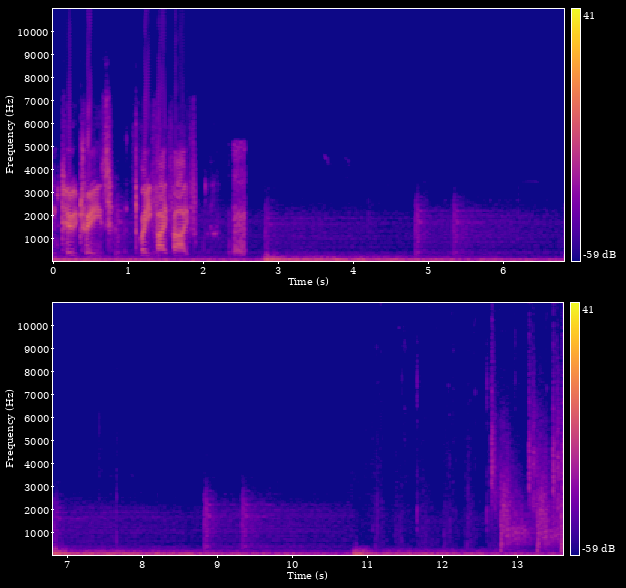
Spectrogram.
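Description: A rifle fires sharp shots close by.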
